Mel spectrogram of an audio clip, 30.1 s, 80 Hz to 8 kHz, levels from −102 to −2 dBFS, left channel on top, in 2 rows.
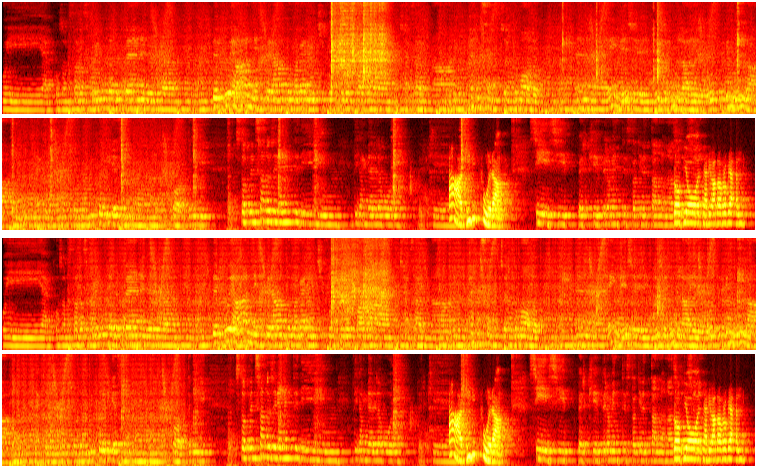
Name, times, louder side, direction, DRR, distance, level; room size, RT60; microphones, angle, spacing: voice 1, 0.0-3.6 4.2-19.4 19.7-23.1 23.4-24.3 25.6-29.2, right 1 dB, 40° right, 2 dB, 3.9 m, -33 dB
sound 1, 1.3-18.8, right 1 dB, 65° right, 3.7 m, -33 dB
sound 2, 6.5-8.0 11.2-11.3 11.8-11.9 13.0-13.2 13.8-13.9 14.6-14.8 15.2-15.5 16.0-16.1 16.7-16.8 17.0-17.1 17.4-17.5 18.1-18.2 18.8-19.0 19.5-19.7 20.1-20.7 21.3-21.5 21.8-21.9 22.1-22.3 22.8-23.0 23.2-23.6 24.0-24.3 24.9-25.2, left 4 dB, 80° left, 4.2 m, -32 dB
voice 2, 24.0-25.1 28.5-29.9, right 1 dB, 5° right, 8 dB, 0.9 m, -19 dB
20.0 x 11.0 x 5.6 m, 0.88 s
head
